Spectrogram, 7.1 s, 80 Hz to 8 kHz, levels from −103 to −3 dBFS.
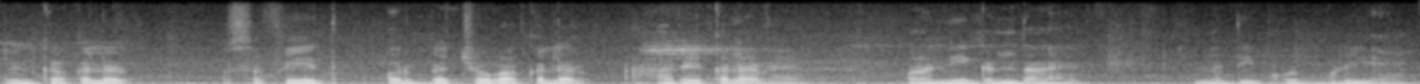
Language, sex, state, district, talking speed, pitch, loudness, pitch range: Hindi, male, Uttar Pradesh, Deoria, 145 wpm, 120 Hz, -18 LUFS, 115-130 Hz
